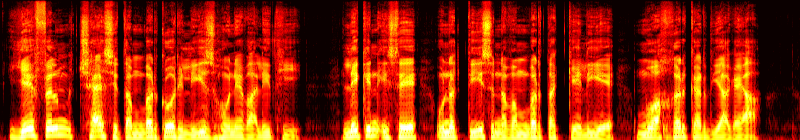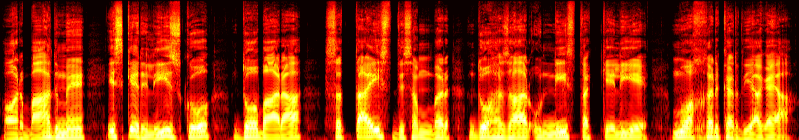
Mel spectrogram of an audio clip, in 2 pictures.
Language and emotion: Urdu, neutral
